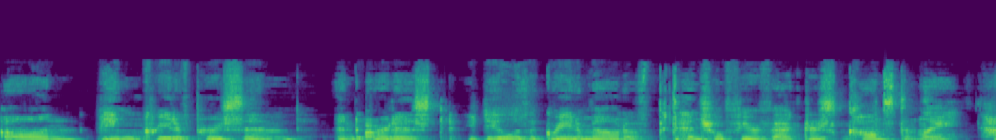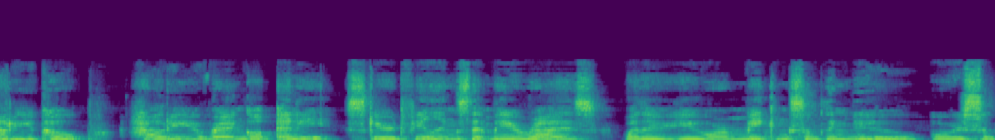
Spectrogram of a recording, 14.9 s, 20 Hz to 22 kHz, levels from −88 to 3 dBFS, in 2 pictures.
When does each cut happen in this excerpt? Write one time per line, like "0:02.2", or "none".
none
